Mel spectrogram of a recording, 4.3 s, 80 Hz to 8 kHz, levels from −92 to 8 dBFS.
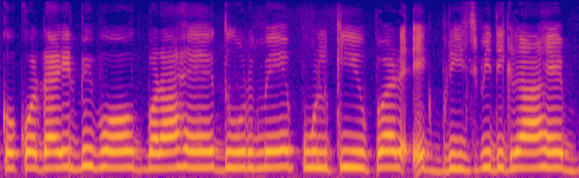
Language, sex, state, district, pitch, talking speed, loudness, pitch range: Hindi, female, Bihar, Muzaffarpur, 260 Hz, 220 wpm, -13 LUFS, 255-265 Hz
